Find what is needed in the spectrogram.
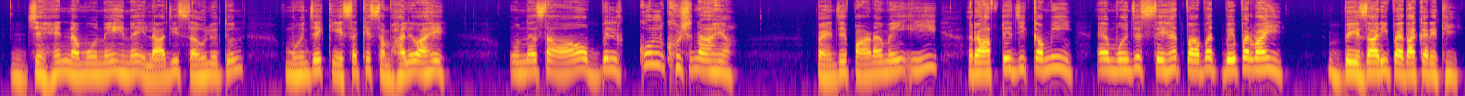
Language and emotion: Sindhi, disgusted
